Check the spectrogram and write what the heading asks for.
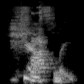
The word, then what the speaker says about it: Schlafly: And those behaviors that go on, remember in the series when Phyllis, how do you pronounce her last name? Schlafly.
